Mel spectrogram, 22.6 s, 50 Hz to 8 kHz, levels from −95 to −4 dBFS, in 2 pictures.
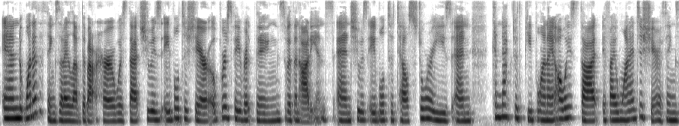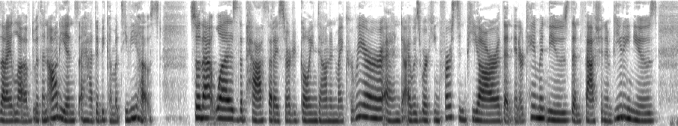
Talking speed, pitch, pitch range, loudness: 225 wpm, 190 Hz, 175-225 Hz, -19 LUFS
